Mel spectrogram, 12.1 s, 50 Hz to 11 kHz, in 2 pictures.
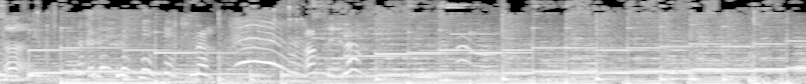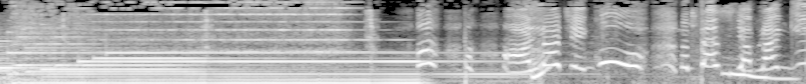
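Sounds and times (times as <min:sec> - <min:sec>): electronic chime chord: 0:02.4 - 0:10.1.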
